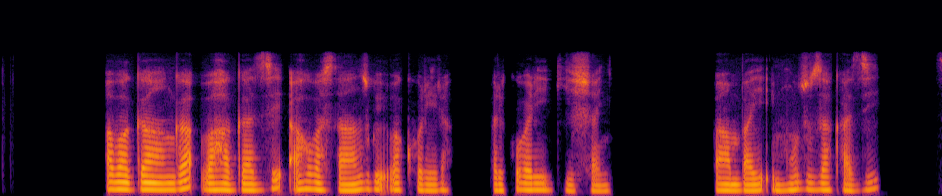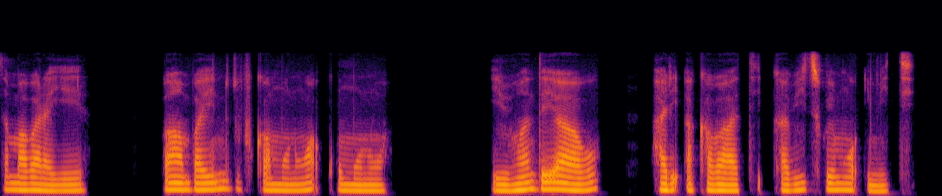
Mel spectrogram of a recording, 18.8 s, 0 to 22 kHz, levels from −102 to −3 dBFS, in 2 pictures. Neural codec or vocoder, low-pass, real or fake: none; 7.2 kHz; real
